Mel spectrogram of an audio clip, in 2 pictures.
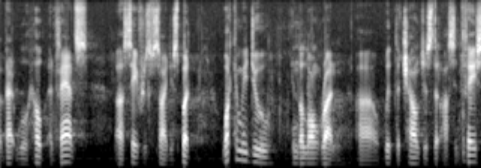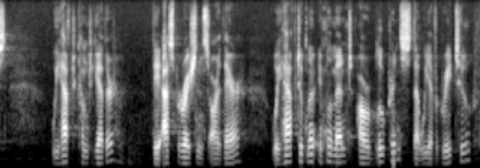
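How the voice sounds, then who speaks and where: A man's voice: medium pitch, fairly bright tone. Earnest man speaking on a panel. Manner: measured, earnest, stresses key words. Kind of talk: conference panel remarks. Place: large conference hall. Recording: long hall reverb.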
